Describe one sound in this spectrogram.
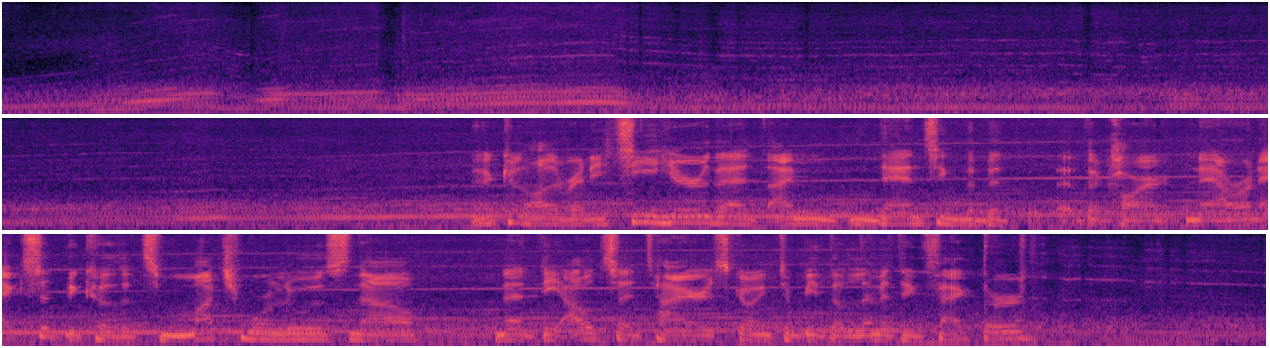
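A racing car engine revs hard and shifts through gears.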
